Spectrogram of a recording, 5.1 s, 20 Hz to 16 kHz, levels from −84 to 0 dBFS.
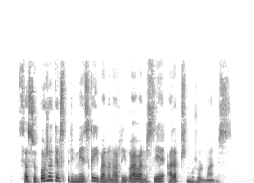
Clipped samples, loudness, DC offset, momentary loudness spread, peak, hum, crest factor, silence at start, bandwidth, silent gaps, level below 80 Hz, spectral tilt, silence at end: under 0.1%; -29 LUFS; under 0.1%; 13 LU; -10 dBFS; none; 20 dB; 0.4 s; 11.5 kHz; none; -82 dBFS; -4.5 dB/octave; 0.55 s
